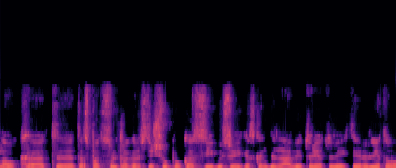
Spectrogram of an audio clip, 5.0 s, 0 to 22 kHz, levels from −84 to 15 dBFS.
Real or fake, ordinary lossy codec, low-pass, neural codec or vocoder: real; AAC, 64 kbps; 10.8 kHz; none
